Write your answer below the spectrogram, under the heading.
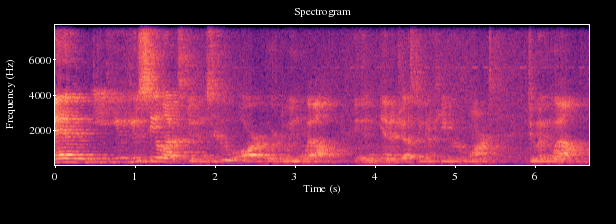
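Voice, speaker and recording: A man at a moderate pace, with strong room echo and light background noise. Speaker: visiting professor lecturer. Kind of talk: lecture. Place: hall.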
